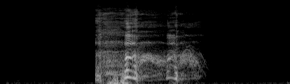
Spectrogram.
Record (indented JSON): {
  "cough_length": "2.9 s",
  "cough_amplitude": 19441,
  "cough_signal_mean_std_ratio": 0.4,
  "survey_phase": "beta (2021-08-13 to 2022-03-07)",
  "age": "45-64",
  "gender": "Male",
  "wearing_mask": "No",
  "symptom_cough_any": true,
  "symptom_runny_or_blocked_nose": true,
  "symptom_shortness_of_breath": true,
  "symptom_fatigue": true,
  "symptom_headache": true,
  "symptom_onset": "3 days",
  "smoker_status": "Never smoked",
  "respiratory_condition_asthma": true,
  "respiratory_condition_other": false,
  "recruitment_source": "Test and Trace",
  "submission_delay": "2 days",
  "covid_test_result": "Positive",
  "covid_test_method": "RT-qPCR"
}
